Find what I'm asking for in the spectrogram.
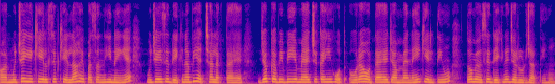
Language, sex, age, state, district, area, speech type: Hindi, female, 45-60, Rajasthan, Jaipur, urban, spontaneous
